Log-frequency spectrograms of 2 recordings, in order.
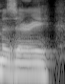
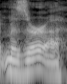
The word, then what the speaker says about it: Missouri: I don't know anyone else who knows more about 1838, '39 Latter-day Saints in Missouri than Alex Baugh, our guest today. Do you? He even knows enough to say Missouri instead of Missouri, which you've corrected me several times on this, Alex.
